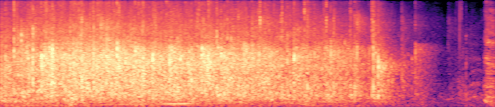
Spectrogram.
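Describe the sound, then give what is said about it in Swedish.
An audience applauds in a dense, steady wash of clapping that holds strong for several seconds, then thins out and fades, ending with a few scattered claps. “väl värt en applåd tycker jag.”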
